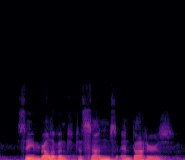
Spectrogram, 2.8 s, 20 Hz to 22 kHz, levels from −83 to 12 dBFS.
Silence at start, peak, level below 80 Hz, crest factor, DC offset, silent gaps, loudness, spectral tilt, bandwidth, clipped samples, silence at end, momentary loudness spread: 0.3 s; -10 dBFS; -52 dBFS; 14 dB; under 0.1%; none; -24 LUFS; -9 dB/octave; 7.2 kHz; under 0.1%; 0 s; 10 LU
